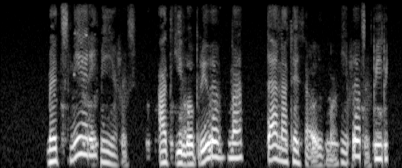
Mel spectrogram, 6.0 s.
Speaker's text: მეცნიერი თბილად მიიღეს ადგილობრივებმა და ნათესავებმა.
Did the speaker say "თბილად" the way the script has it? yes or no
no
